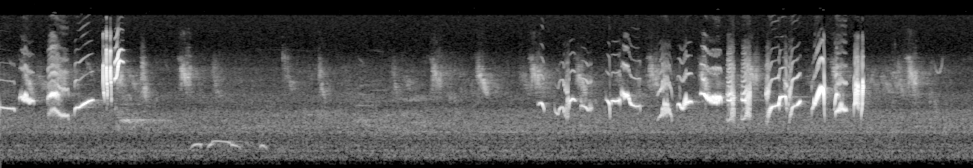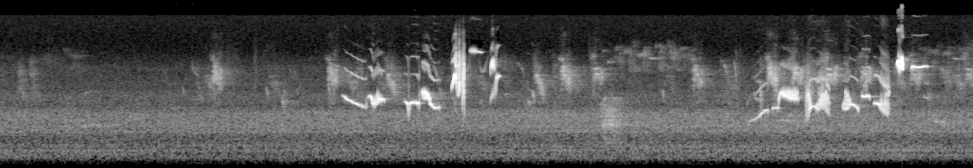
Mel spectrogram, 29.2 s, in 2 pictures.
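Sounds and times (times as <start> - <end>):
Eurasian blackbird whistled song: 0.0 - 2.0, 8.0 - 13.0, 19.7 - 22.1, 25.8 - 28.6.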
